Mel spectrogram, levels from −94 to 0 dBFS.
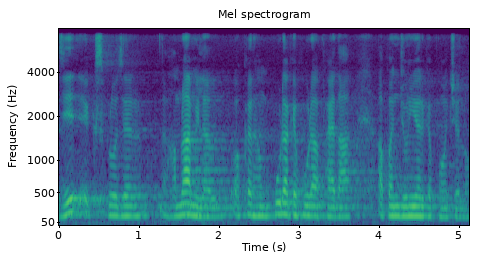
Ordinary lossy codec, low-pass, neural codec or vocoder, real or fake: none; 7.2 kHz; none; real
